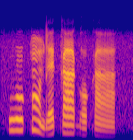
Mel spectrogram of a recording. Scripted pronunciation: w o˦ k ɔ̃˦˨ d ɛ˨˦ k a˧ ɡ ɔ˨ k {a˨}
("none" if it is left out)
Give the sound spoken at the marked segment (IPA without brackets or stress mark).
a˨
